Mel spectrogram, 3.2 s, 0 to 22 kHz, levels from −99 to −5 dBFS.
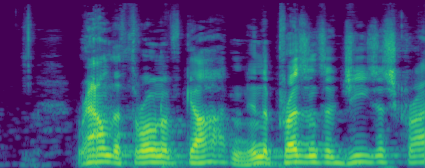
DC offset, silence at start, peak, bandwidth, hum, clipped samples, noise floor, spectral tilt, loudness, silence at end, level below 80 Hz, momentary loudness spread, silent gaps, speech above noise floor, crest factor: under 0.1%; 0.6 s; -4 dBFS; 16.5 kHz; none; under 0.1%; -52 dBFS; -5 dB/octave; -22 LUFS; 0 s; -58 dBFS; 7 LU; none; 30 dB; 18 dB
